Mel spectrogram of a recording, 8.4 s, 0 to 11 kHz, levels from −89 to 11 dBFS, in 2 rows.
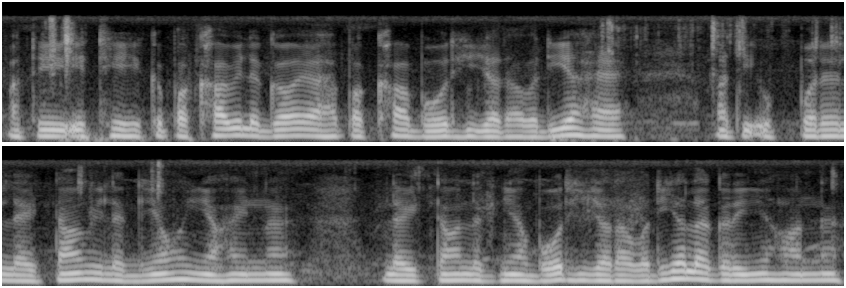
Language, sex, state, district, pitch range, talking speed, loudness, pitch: Punjabi, female, Punjab, Kapurthala, 140-150 Hz, 205 wpm, -15 LUFS, 145 Hz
